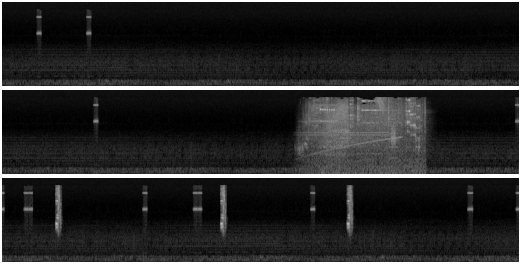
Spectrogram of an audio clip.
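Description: Soft electronic menu clicks tick now and then.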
